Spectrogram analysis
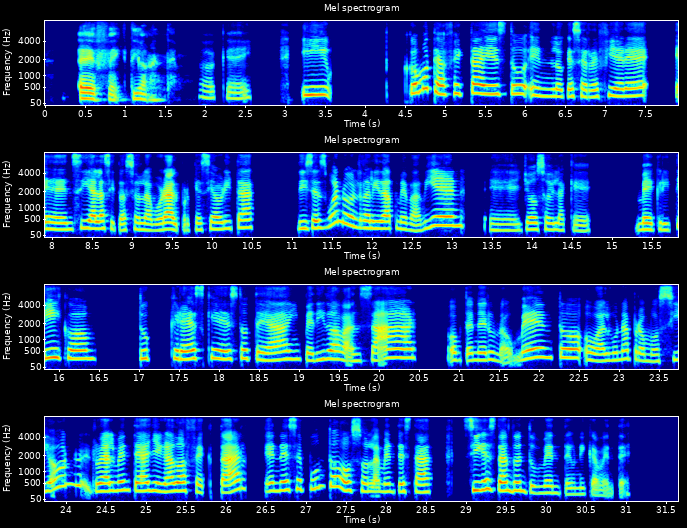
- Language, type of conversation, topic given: Spanish, advice, ¿Cómo puedo manejar mi autocrítica constante para atreverme a intentar cosas nuevas?
- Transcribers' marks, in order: tapping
